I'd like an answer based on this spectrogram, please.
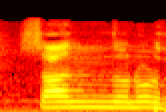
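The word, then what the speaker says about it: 쌓는: 니은으로 시작된 말에 오면 일단 히읗이 니은으로 난다고 했죠. 즉 히읗이 디귿으로 대표화 상태에서 뒤에 니은에 와서 디귿이 비음화돼서 최종적인 소리는 싼눈으로 된다는 것도 알고 있으면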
